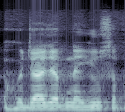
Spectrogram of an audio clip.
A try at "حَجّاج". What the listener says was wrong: ہا کے فتحہ کے ساتھ پڑھیں گے حجاج، اگر حجاج پڑھیں نا تو حاجی کی جمع ہو جاتی ہے حاج کی، تو یہ حجاج ہے، حجاج نام ہے بندے کا جی۔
